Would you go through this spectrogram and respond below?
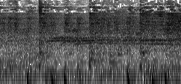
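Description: A concert audience screaming and yelling together, a dense, sustained roar of many voices with scattered sharp shouts and a few dull thumps rising out of it, loud and continuous.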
